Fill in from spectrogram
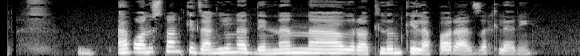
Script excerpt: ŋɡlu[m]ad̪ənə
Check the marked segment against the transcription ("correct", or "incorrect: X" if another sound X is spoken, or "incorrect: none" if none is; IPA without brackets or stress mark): incorrect: n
